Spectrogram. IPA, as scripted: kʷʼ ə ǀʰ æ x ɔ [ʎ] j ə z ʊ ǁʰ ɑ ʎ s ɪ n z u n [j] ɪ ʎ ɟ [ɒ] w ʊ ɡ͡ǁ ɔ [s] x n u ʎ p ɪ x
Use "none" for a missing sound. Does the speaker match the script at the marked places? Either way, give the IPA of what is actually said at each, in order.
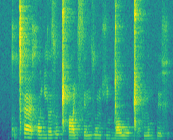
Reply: ʎ, ç, ɒ, none

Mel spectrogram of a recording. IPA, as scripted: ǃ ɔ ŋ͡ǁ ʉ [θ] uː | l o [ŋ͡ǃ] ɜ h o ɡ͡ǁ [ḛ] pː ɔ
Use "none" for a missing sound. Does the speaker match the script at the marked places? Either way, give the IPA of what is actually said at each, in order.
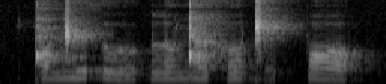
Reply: θ, ŋ͡ǃ, ḛ

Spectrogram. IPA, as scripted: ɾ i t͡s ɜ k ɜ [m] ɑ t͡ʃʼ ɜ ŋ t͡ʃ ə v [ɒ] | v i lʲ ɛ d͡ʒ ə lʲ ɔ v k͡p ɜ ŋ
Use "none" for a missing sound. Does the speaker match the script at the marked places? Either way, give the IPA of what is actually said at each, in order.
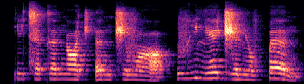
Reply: ŋ, ɑ

